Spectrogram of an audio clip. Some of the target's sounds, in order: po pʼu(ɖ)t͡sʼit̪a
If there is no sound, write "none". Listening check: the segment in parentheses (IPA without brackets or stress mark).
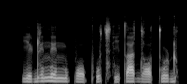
none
